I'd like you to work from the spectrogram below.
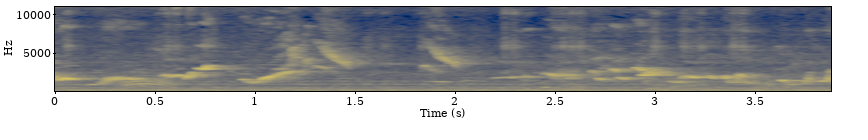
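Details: Lovebird pouring out contest song, quick sweeping whistled chirps and squeaky twitters strung together without pause, lively and high, over a faint hum.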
